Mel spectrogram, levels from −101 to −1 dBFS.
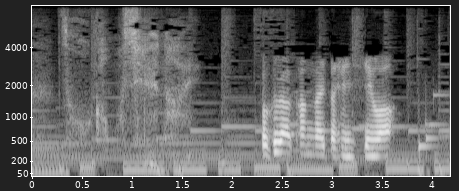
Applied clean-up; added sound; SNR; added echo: none; none; none; none.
